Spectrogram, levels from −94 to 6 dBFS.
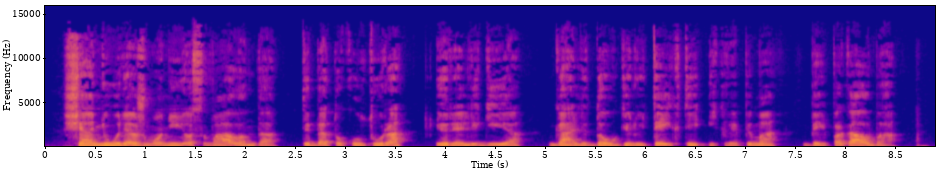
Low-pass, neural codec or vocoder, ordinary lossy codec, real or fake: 14.4 kHz; none; MP3, 64 kbps; real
